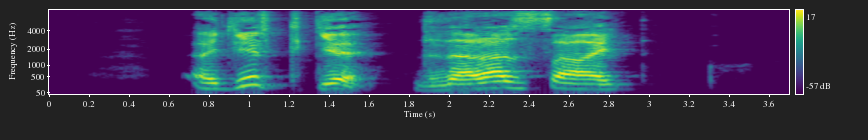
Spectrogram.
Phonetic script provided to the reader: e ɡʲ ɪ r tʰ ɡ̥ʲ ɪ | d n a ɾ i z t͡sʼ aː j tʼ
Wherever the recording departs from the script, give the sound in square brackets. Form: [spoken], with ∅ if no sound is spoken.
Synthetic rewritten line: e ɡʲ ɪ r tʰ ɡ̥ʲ ɪ | d n a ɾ [a] z t͡sʼ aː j tʼ

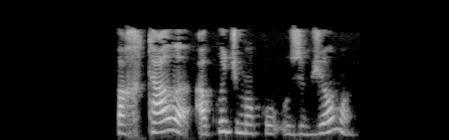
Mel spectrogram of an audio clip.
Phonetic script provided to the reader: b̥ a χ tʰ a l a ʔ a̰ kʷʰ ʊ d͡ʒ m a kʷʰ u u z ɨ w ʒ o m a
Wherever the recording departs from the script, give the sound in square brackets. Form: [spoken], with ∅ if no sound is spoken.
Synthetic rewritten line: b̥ a χ tʰ a l a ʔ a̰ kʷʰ ʊ d͡ʒ m a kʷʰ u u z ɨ [b] ʒ o m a

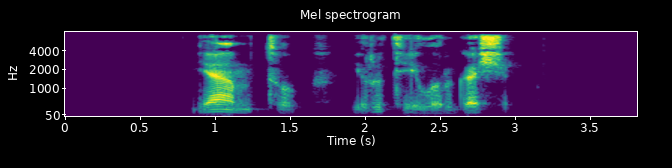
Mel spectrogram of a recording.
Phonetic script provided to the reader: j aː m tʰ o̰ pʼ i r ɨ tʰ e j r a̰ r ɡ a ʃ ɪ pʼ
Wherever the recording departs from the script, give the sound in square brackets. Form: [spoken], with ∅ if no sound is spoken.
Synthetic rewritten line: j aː m tʰ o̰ pʼ i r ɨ tʰ e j [l] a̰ r ɡ a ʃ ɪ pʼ

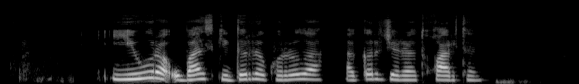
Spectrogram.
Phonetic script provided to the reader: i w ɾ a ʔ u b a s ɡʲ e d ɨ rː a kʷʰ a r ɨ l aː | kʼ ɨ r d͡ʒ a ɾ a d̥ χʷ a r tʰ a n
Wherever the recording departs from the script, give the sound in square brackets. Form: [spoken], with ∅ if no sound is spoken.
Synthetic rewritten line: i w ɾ a ʔ u b a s ɡʲ [i] d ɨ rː a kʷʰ a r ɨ l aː | kʼ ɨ r d͡ʒ a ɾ a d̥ χʷ a r tʰ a n

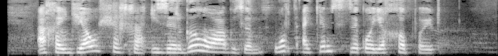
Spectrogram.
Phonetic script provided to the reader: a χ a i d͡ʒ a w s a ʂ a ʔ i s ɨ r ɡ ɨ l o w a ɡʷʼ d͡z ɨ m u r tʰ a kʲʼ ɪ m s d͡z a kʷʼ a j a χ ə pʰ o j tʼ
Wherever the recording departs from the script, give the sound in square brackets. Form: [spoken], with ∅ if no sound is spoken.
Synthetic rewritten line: a χ a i d͡ʒ a w [ʃ] a ʂ a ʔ i [z] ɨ r ɡ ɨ l o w a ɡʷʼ d͡z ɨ m u r tʰ a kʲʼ ɪ m s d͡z a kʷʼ a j a χ ə pʰ o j tʼ

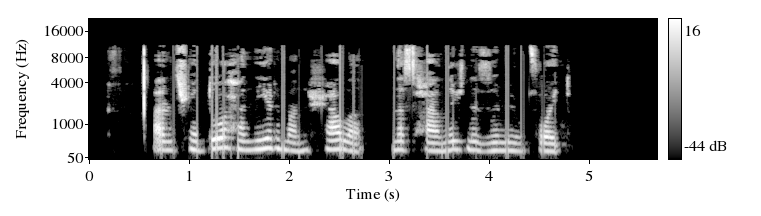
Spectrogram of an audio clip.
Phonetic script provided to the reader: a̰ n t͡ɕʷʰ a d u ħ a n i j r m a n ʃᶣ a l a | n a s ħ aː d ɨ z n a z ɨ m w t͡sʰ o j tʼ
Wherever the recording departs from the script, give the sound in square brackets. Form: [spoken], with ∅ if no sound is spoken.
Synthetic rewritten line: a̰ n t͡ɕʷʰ a d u ħ a n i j r m a n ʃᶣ a l a | n a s ħ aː [n] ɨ [ʒ] n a z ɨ m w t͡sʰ o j tʼ

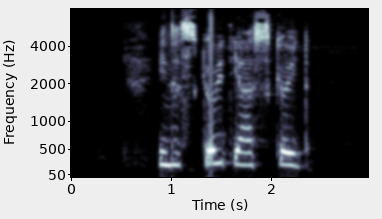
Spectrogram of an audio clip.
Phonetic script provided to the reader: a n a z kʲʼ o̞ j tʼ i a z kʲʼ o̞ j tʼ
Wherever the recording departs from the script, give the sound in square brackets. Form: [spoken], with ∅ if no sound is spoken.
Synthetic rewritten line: [i] n a [s] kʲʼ o̞ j tʼ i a [s] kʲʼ o̞ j tʼ

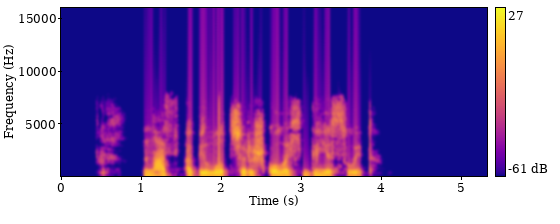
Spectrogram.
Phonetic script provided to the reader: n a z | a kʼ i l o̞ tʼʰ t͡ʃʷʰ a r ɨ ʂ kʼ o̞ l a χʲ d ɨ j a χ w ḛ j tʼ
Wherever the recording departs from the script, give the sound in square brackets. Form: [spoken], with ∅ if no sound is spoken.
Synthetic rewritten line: n a [s] | a [pʼ] i l o̞ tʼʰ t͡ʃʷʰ a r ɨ ʂ kʼ o̞ l a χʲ d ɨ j a [s] w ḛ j tʼ

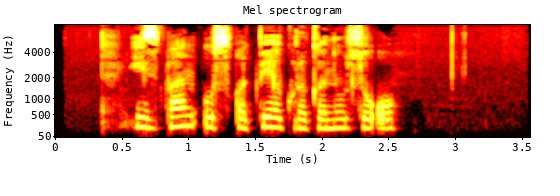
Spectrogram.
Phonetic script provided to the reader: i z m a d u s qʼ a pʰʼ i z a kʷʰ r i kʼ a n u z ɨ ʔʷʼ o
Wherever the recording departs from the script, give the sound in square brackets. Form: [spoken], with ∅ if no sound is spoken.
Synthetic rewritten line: i z [b] a [n] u s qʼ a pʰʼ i [∅] a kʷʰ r [a] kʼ a n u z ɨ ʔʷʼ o

